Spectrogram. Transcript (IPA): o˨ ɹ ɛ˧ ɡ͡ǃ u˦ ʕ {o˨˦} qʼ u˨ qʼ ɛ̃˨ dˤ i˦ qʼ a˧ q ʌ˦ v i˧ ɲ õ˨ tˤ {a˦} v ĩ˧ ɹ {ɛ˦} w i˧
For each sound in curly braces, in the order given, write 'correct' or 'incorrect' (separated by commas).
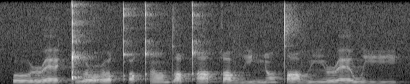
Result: incorrect, correct, correct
